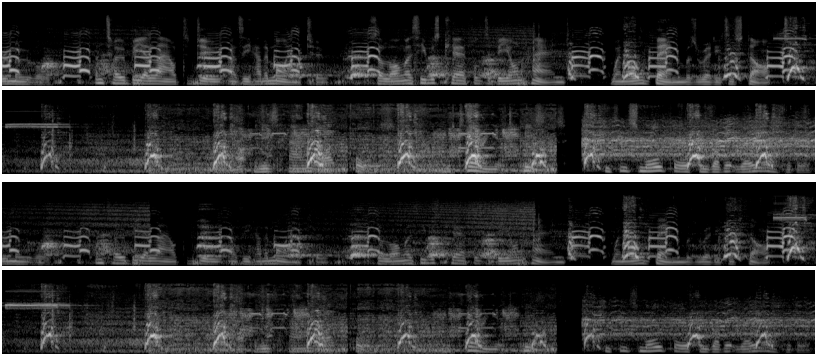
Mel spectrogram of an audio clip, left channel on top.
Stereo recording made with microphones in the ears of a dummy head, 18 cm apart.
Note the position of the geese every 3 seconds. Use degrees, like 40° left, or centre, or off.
30° left, 10° left, 20° right, 30° right, 20° left, 30° left.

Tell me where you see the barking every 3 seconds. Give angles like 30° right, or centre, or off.
70° right, 60° right, 50° right, 10° right, 50° left, 70° left.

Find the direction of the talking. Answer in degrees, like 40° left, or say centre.
70° left.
